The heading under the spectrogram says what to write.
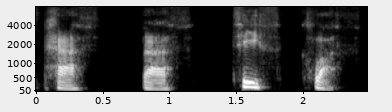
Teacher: And then there's the th at the end of a word, which is unvoiced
